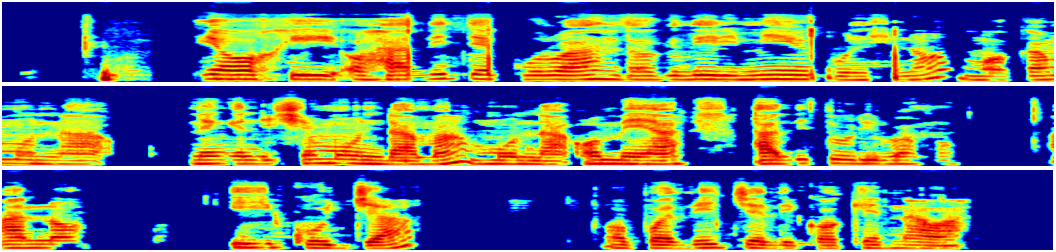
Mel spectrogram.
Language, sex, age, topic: Oshiwambo, male, 25-35, agriculture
